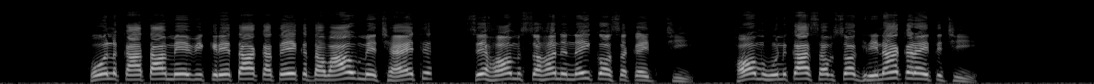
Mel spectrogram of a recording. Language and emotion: Maithili, disgusted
